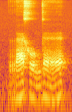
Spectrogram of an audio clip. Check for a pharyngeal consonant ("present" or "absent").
absent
